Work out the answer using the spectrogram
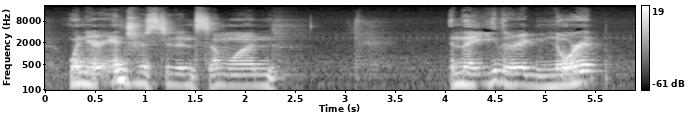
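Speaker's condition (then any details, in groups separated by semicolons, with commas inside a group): Cerebral palsy; takes medication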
